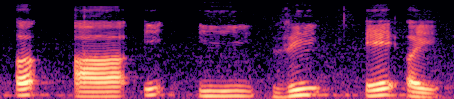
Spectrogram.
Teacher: इनको बोलने पर आपके होठों की स्थिति जो है गोल नहीं हो रही होगी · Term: अव्रतमुखी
